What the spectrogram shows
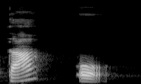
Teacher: La O y la I se pronuncian en dos sílabas diferentes.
